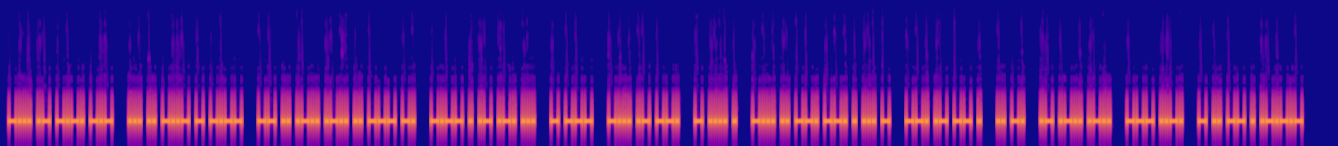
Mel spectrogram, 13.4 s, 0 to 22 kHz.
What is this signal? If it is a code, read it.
Morse code, heard as a keyed tone, about 50 wpm, 700 Hz. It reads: BACK SIXTY MILLION YEARS TO BAG THE BIGGEST GAME IN ALL OF TIME.
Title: A Sound Of Thunder 50wpm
